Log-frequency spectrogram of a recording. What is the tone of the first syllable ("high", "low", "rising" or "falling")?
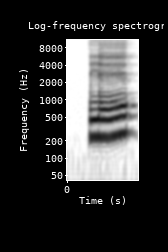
rising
